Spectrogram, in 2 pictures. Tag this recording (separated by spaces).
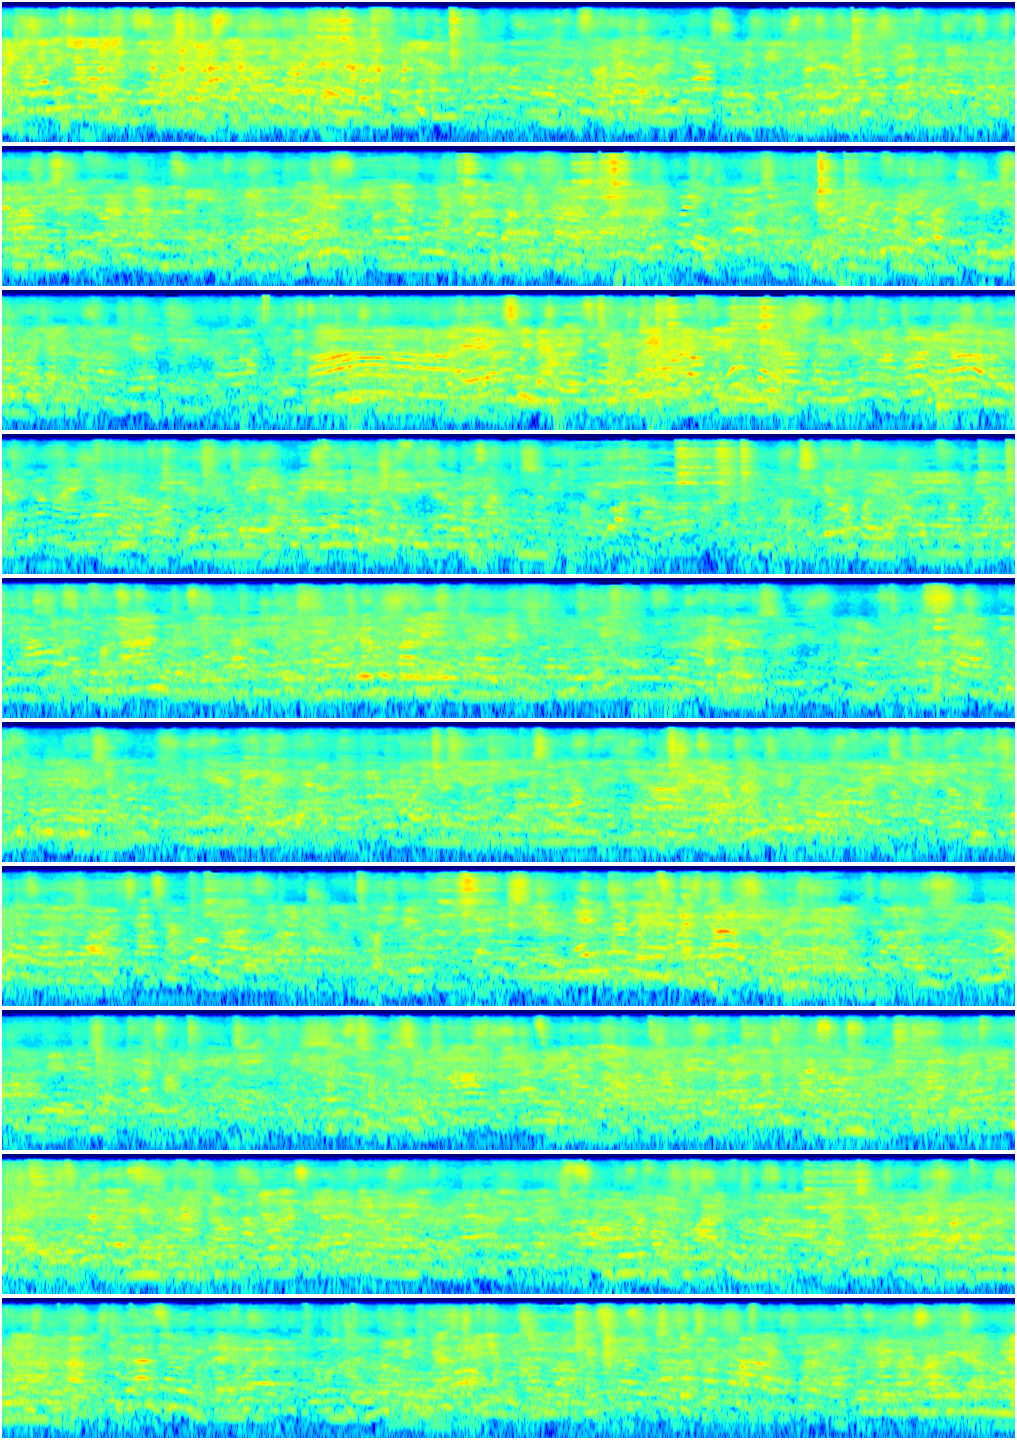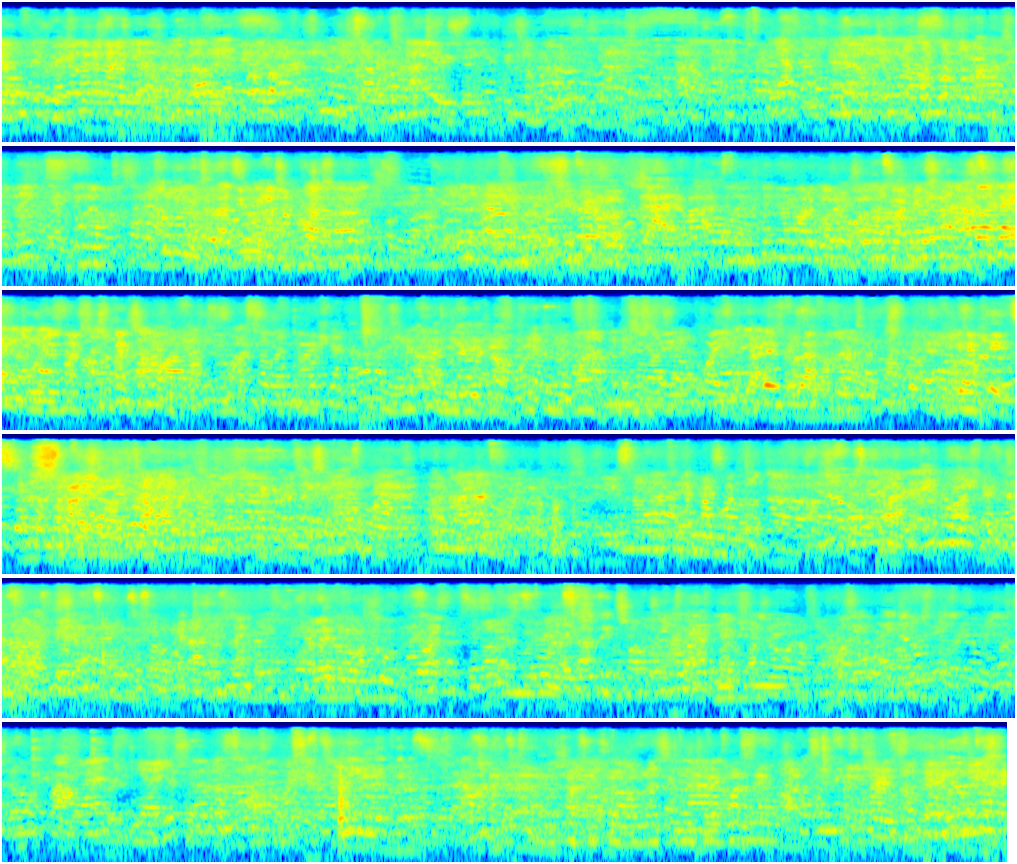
multi-language crowd soundscape background dnr talking college noise people restaurant atmosphere fish-and-chips ambient trinity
